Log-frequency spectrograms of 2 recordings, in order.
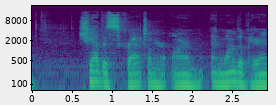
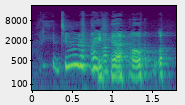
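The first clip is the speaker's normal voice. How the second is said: high, loud, slow, laughing; laughing disbelief; 9 dB louder, slower than usual. Real, not acted. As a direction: ask it while cracking up.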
